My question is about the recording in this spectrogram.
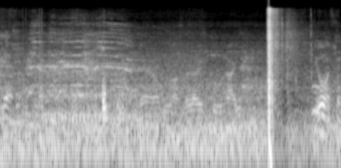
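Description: A single sharp rifle shot fired through the scope about three and a half seconds in, the loudest sound. Before it, a rooster crows in the background during the first second and a half, over a steady low rumble.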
